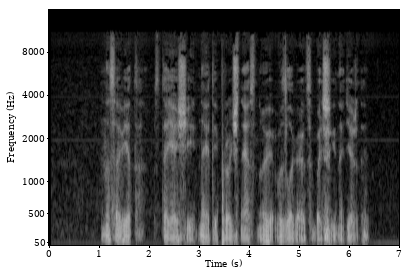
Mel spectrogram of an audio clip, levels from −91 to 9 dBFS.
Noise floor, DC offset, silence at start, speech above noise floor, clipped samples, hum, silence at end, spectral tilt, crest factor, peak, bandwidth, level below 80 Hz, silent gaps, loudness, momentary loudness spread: -61 dBFS; under 0.1%; 1.05 s; 35 dB; under 0.1%; none; 0.6 s; -3.5 dB/octave; 22 dB; -4 dBFS; 11.5 kHz; -38 dBFS; none; -25 LUFS; 17 LU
